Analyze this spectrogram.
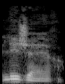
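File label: pronunciation fr "légère", French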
